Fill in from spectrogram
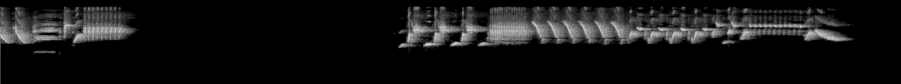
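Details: Servati-style song of a goldfinch-canary hybrid: a brief twittered opening, a pause, then a long phrase of clipped chips, buzzy rolls and fast repeated trills finishing with a downward slurred note.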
